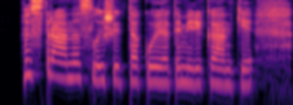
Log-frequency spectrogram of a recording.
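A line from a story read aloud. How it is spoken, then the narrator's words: Laughing. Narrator (Russian): засмеялся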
